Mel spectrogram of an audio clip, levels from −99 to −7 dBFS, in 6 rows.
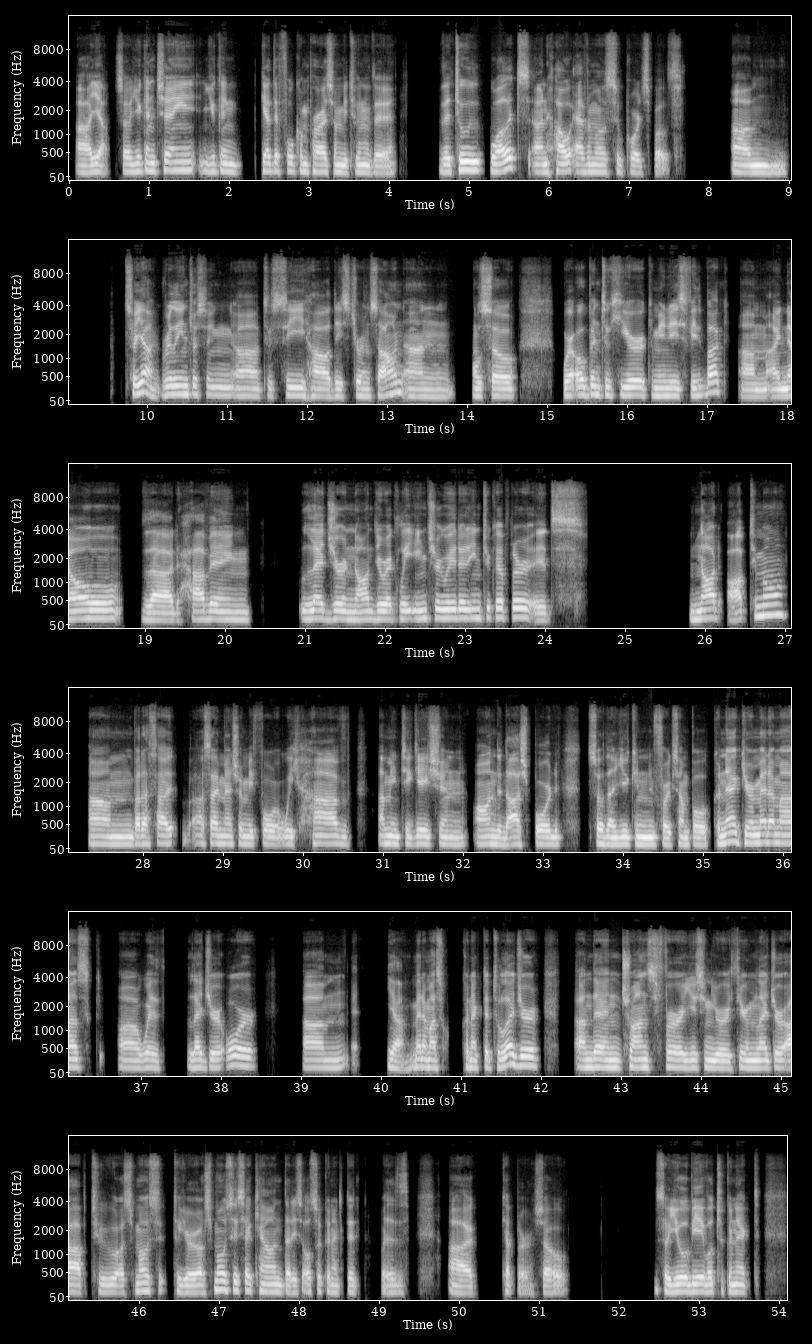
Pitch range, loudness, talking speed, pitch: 120-140 Hz, -20 LUFS, 130 wpm, 130 Hz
